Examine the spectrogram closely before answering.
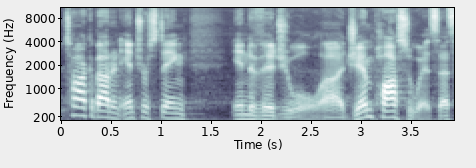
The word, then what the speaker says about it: Posewitz: Of course, we've got Norma Ashby-Smith and Harry Mitchell today, and we're here to talk about an interesting individual, Jim Posewitz.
